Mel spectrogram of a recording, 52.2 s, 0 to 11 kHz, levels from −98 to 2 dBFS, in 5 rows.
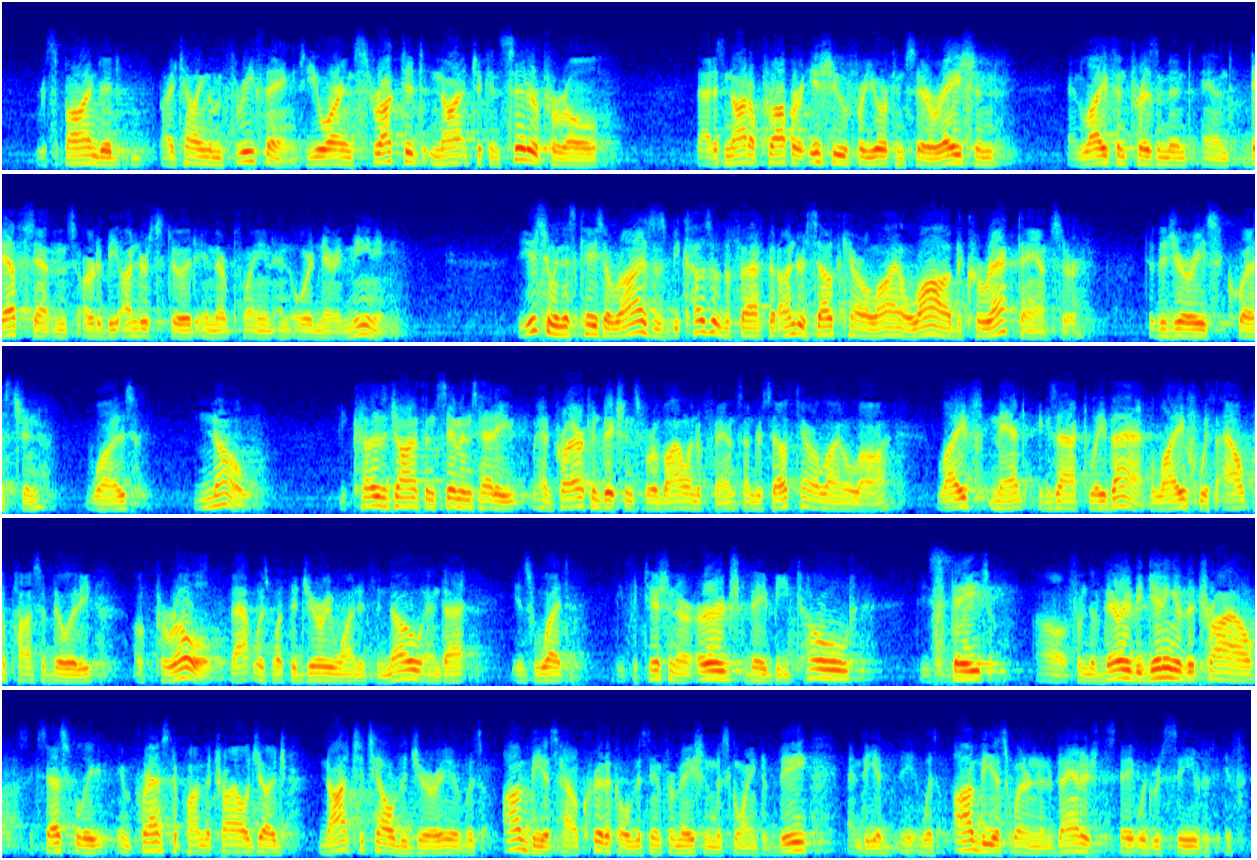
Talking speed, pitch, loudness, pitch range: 175 wpm, 130 Hz, -23 LUFS, 120-150 Hz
